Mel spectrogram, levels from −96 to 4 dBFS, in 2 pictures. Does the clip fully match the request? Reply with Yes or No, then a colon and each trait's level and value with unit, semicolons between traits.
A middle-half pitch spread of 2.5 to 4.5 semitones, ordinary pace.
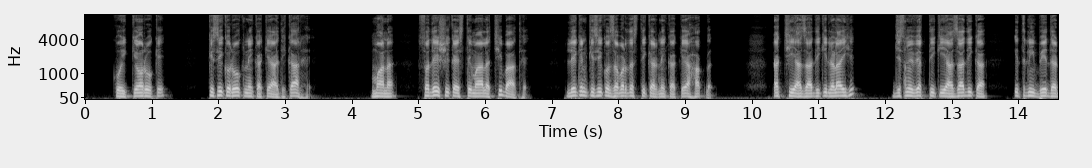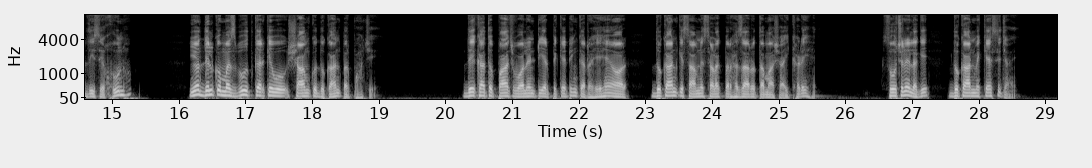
Yes: average, 3.9 semitones; average, 155 wpm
